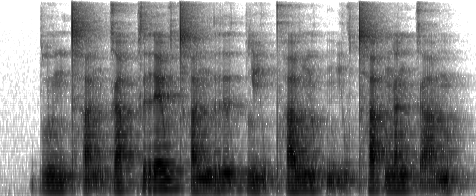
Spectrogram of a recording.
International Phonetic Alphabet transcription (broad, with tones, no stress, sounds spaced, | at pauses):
p l u˧ n tʰ a˩˦ ŋ k a˦˥ ʔ k r ɛː˥˩ w tʰ a˧ ŋ r ɯː˦˥ t̚ p l iː˨˩ w pʰ a˦˥ w n o˨˩ k̚ ŋ iː˧ w tʰ a˥˩ ʔ ŋ a˥˩ ŋ k a˦˥ m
